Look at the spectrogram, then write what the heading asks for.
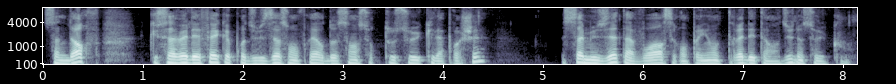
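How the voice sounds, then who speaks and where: A man narrating a scripted story in a measured, literary reading style. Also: mid-range voice, darkish tone, no echo, clean studio sound.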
